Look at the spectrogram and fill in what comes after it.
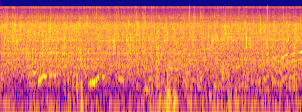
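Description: Sliced tomatoes sizzling steadily in hot oil in a pan, an even crackling hiss.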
